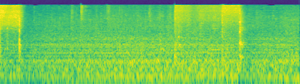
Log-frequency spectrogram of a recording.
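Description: Chocolate tempering machine running with a steady mechanical hum, broken by three short bursts of hiss, one right at the start and two near the end.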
